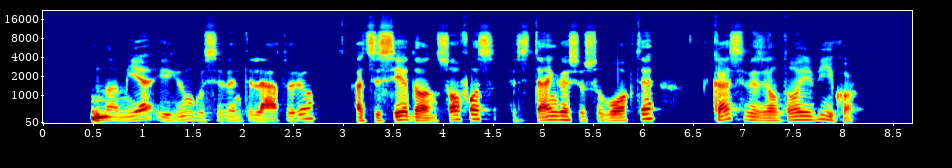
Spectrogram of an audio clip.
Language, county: Lithuanian, Kaunas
